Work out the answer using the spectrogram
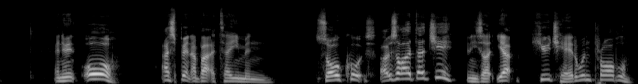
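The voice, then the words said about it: Scottish Ayrshire accent, Glasgow-like. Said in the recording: “It's the way I talk. ... I definitely have a bit of a Glasgow sound to me, but I'm not from Glasgow, I'm from Ayrshire ... the Ayrshire accent”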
